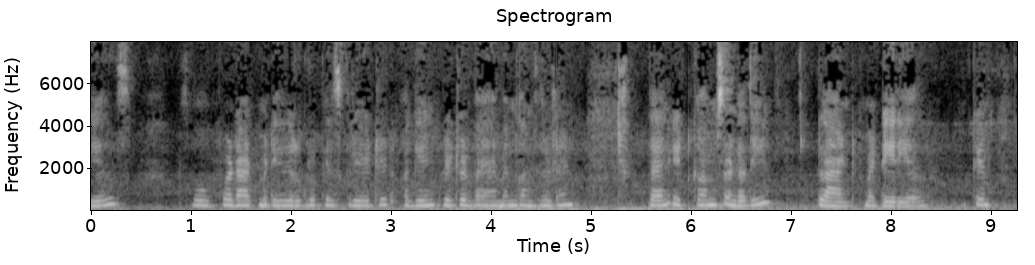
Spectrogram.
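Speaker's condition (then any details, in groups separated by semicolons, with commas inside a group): No condition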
